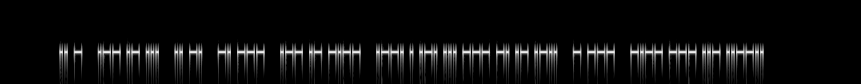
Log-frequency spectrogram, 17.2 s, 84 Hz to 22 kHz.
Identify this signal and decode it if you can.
Morse code, heard as a keyed tone, about 25 wpm, 700 Hz. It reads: IT WAS IN NO WAY PERSONAL TO YOU?
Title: Sentences from Top 1000 Words - Review Part 4 - 25wpm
